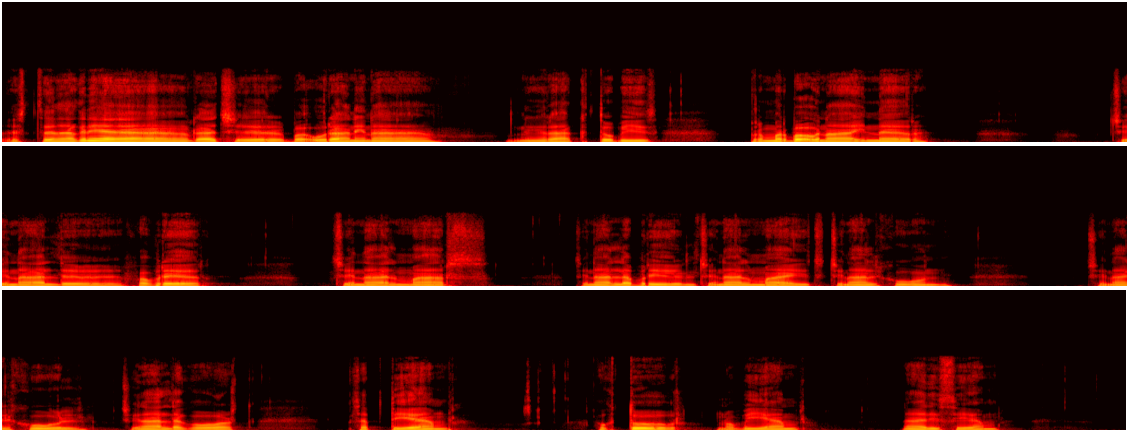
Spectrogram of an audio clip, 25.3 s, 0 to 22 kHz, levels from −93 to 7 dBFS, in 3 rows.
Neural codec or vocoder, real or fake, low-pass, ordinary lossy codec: vocoder, 24 kHz, 100 mel bands, Vocos; fake; none; none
